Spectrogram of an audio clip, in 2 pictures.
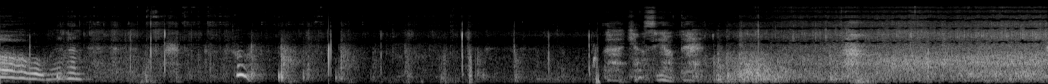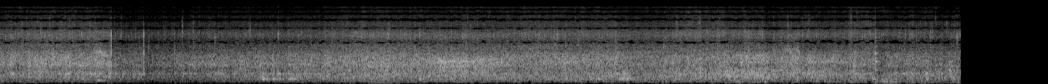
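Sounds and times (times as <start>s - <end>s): heavy rain: 6.1s - 20.1s.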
